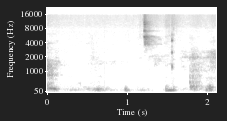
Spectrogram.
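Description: A few faint, scattered clicks in a lull between speech.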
